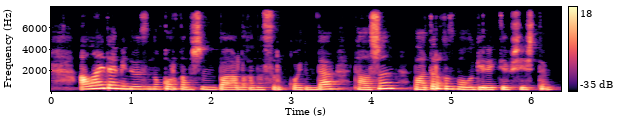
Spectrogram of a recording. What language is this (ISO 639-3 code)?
kaz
